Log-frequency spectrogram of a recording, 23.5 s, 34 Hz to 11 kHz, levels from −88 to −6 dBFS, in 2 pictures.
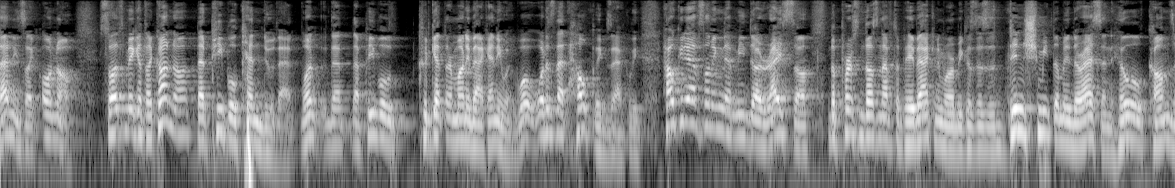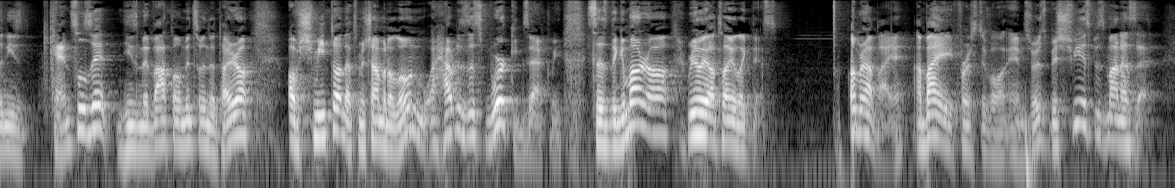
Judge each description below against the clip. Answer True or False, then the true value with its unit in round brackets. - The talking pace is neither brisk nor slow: False (235 wpm)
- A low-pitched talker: False (145 Hz)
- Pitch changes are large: True (5.7 semitones)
